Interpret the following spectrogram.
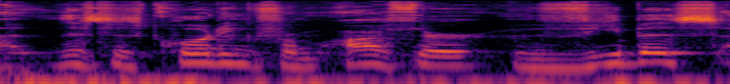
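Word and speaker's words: Vööbus: So it says this is quoting from Arthur Vebus, I believe is the way you pronounce his name, although it's spelled Vubus. I could be wrong, but I have heard that it's pronounced Vebus.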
